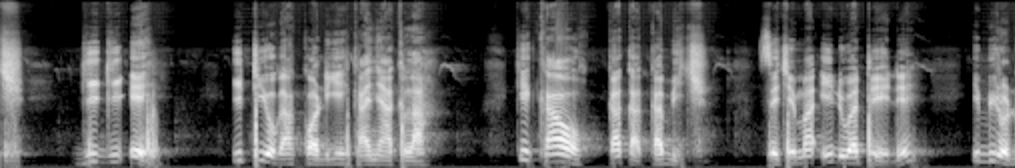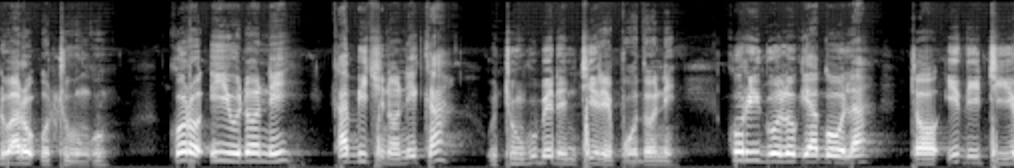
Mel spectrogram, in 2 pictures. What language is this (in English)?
Luo (Kenya and Tanzania)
